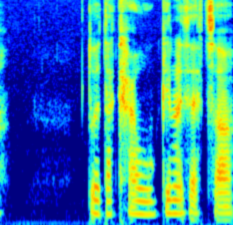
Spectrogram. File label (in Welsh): "cawg", Welsh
